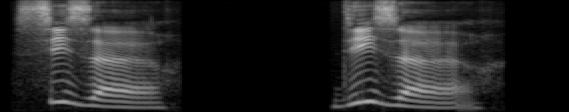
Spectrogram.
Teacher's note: Before a vowel sound, it is pronounced as Z.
